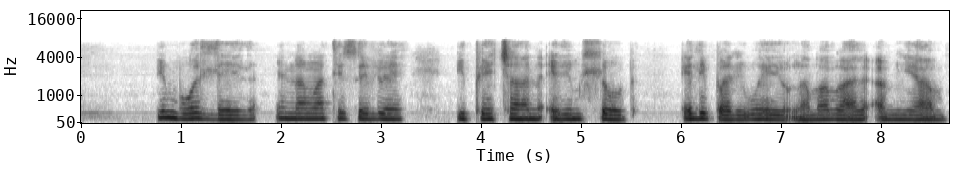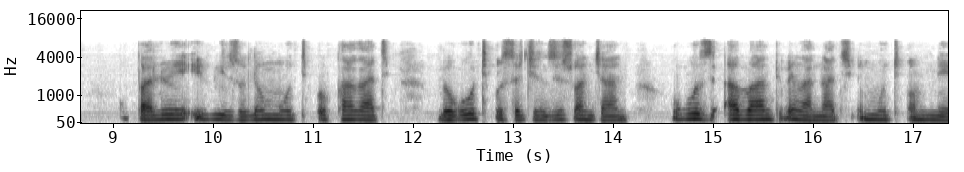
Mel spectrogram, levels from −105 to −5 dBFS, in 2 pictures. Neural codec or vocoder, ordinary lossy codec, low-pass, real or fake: codec, 24 kHz, 3 kbps, HILCodec; Opus, 64 kbps; 7.2 kHz; fake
